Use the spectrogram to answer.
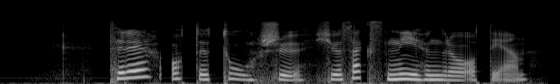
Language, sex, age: Norwegian, female, 26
